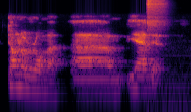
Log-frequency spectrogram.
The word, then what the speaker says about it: Donnarumma: The one player to look out for, I think, is Donnarumma, and that's how you pronounced it, Donnarumma.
